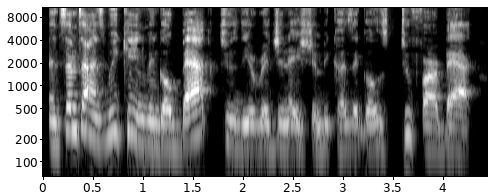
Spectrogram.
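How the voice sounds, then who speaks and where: A woman's voice: low-pitched, fairly quick, vocal fry, slightly rough. A woman giving a casual spoken lesson from home, repeating and spelling out words with chatty asides. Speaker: educator presenting a word lesson. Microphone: live-stream setup.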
